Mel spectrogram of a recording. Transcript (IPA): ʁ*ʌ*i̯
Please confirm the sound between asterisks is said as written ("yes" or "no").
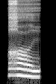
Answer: yes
